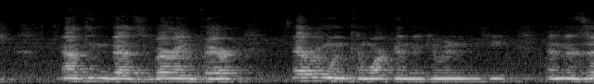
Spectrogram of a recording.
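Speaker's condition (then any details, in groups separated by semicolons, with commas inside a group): Traumatic brain injury; hit while cycling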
